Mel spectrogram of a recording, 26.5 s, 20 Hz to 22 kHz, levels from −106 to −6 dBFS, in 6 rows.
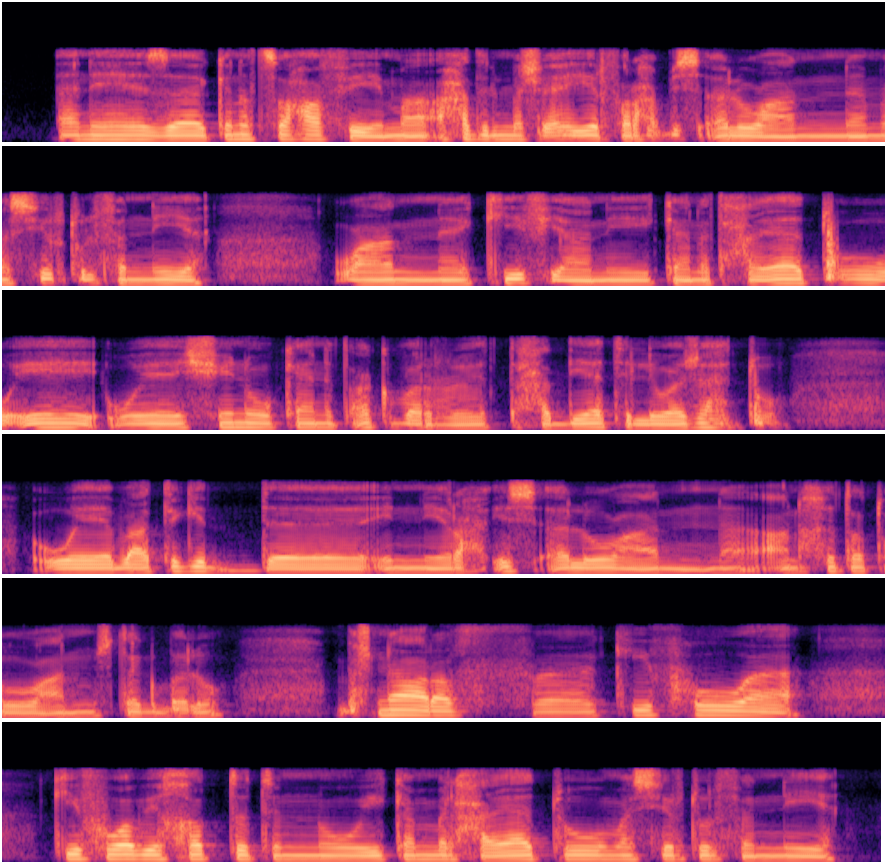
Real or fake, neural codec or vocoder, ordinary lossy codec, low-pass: real; none; none; 5.4 kHz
